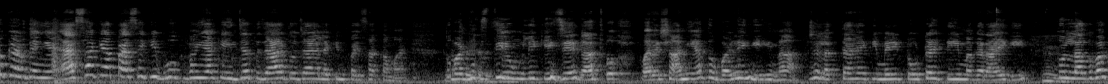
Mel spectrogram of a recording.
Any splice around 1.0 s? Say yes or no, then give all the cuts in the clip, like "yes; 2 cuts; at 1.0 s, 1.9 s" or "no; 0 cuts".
no; 2 cuts; at 4.5 s, 8.1 s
